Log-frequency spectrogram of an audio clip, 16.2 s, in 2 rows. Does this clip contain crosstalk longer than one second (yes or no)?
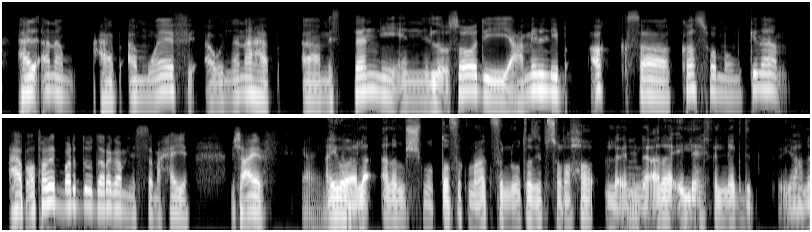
no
